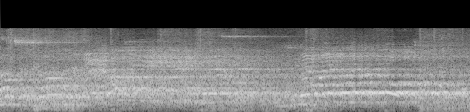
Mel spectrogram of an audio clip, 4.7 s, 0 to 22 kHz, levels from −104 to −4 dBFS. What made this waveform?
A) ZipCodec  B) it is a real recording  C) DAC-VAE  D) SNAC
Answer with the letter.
B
